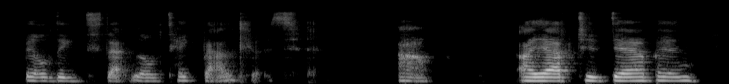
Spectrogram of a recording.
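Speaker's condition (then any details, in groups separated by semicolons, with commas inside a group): Cerebral palsy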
